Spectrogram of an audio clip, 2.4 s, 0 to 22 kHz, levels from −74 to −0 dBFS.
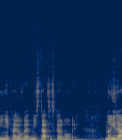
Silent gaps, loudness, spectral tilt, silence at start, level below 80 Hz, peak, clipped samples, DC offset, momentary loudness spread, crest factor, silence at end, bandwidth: none; -32 LUFS; -5.5 dB/octave; 0 s; -46 dBFS; -8 dBFS; under 0.1%; under 0.1%; 15 LU; 22 dB; 0 s; 16 kHz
